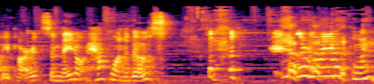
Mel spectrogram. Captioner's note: laughs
